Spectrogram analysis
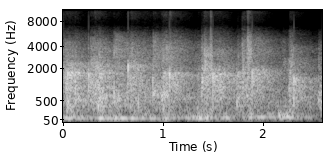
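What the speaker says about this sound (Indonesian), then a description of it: "terima kasih, tepuk tangan untuk kita semua." A class of students claps together during a lesson, a dense, steady patter of hand claps with a few sharper slaps, fairly close and loud, lasting a few seconds.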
